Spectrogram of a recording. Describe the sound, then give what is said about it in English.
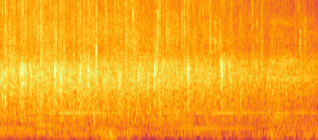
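An audience claps steadily, a dense wash of many hands with sharp individual claps poking through, holding at an even loudness for the whole stretch with no voices on top. “Thank you for clapping so I can get my composure back.”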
